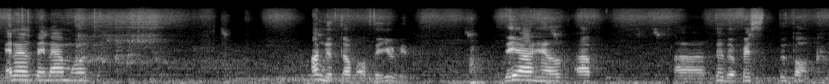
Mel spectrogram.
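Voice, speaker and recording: A man's voice: on the high side, measured pace, pauses often, pushed and bright. A young man giving a memorized explanatory presentation as a student, recorded outdoors. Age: young adult. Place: outdoors in a leafy campus yard. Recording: clearly noisy outdoor recording.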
